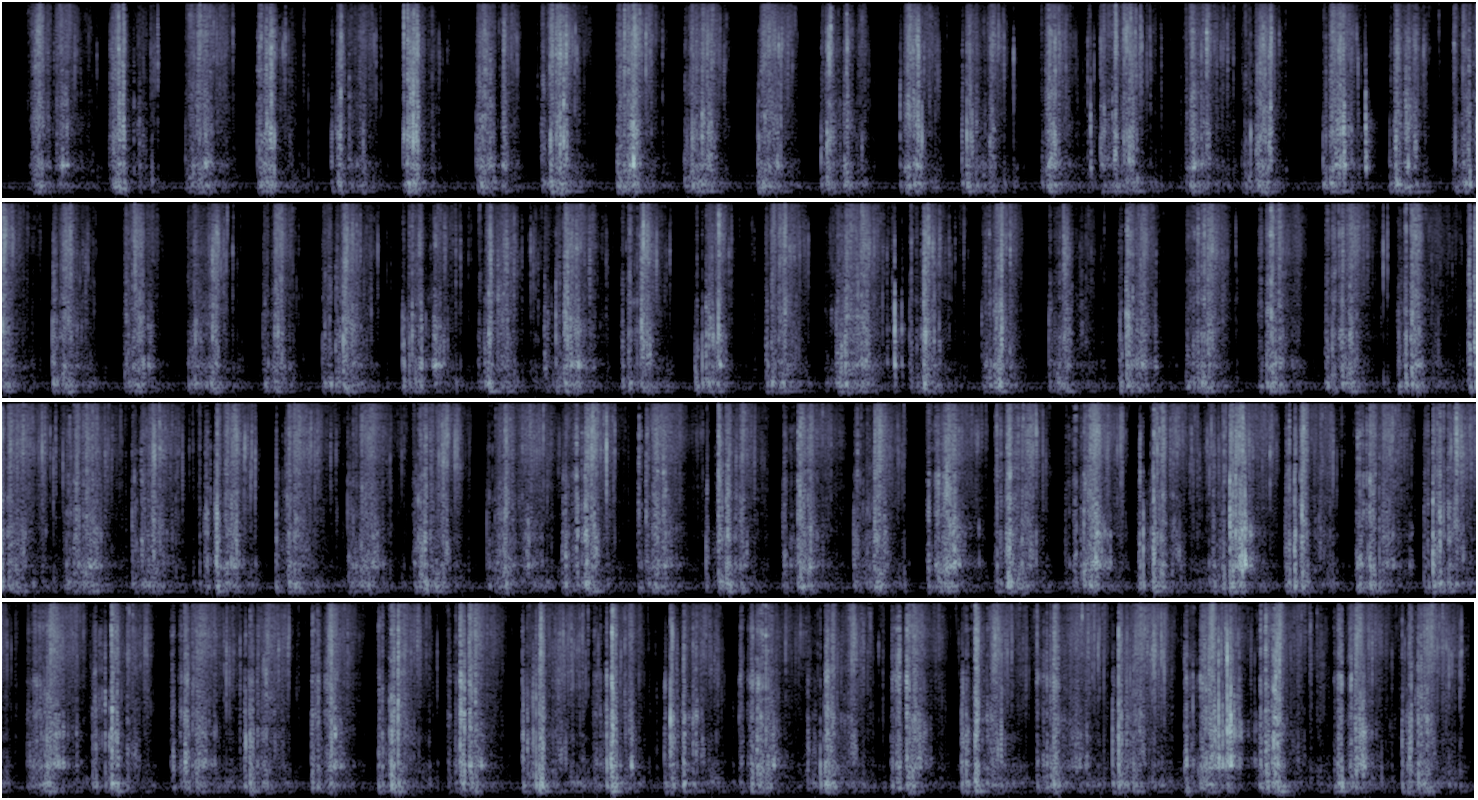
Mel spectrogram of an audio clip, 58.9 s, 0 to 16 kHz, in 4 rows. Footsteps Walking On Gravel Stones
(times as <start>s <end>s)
25.2s 58.9s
